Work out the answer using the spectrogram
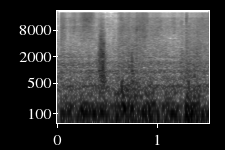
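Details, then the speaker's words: BMW X5 3.0T chassis clunk while driving: heavy road rumble with dull thuds; front strut top mounts worn, joints loose, shocks leaking, car pulls right, clunking for over a year. "看那咯噔咯噔的哈，全是矿量，一直都这样，1年多了，"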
